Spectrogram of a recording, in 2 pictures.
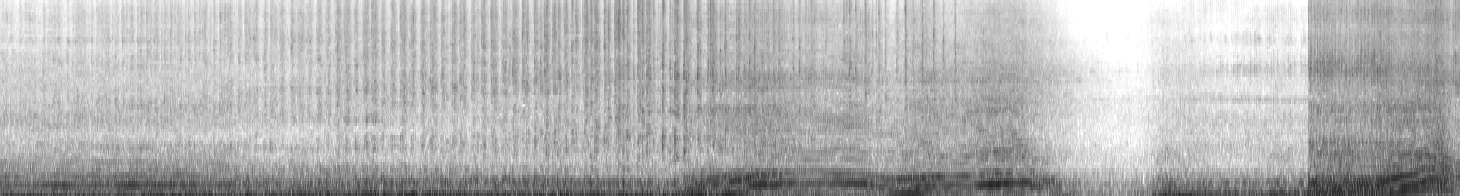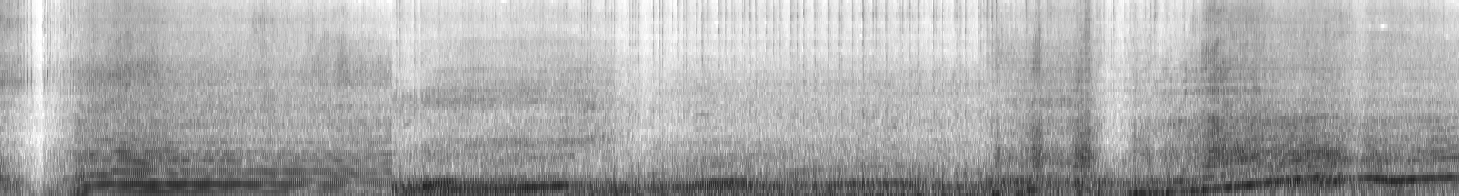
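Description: Drag racing cars' engines idling with a steady low drone, then revving and accelerating hard, the pitch rising in a series of sweeps as cars launch down the strip.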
